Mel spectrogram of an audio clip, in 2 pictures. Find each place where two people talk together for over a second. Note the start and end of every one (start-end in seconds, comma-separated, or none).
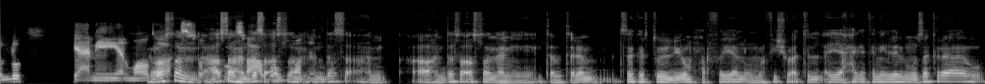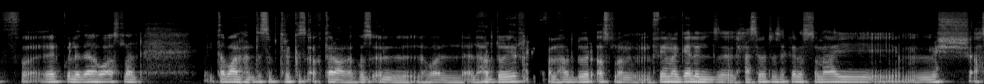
1.5-3.3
